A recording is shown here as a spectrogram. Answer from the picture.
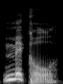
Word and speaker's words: Mickle: of the other kids called him Mickle, pronounced like pickle.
